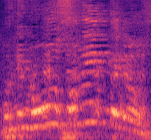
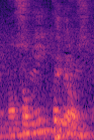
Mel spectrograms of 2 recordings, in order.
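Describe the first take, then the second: First: "no" slow and pressed hard; stress on no. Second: Quiet. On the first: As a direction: lean on "no" slowly. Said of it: "stress on no, slow". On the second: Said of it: "quiet repeat of same words". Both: Shown as a demonstration.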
